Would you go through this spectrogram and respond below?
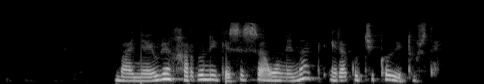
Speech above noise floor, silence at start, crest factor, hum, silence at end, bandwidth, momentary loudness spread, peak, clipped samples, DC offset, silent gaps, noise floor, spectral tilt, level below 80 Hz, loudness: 50 dB; 1.15 s; 16 dB; none; 0.5 s; 7.4 kHz; 11 LU; -8 dBFS; under 0.1%; under 0.1%; none; -74 dBFS; -7.5 dB/octave; -60 dBFS; -24 LUFS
